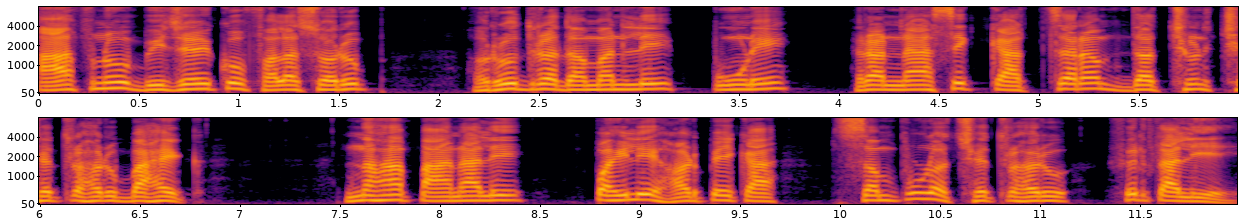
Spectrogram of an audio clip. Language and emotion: Nepali, neutral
